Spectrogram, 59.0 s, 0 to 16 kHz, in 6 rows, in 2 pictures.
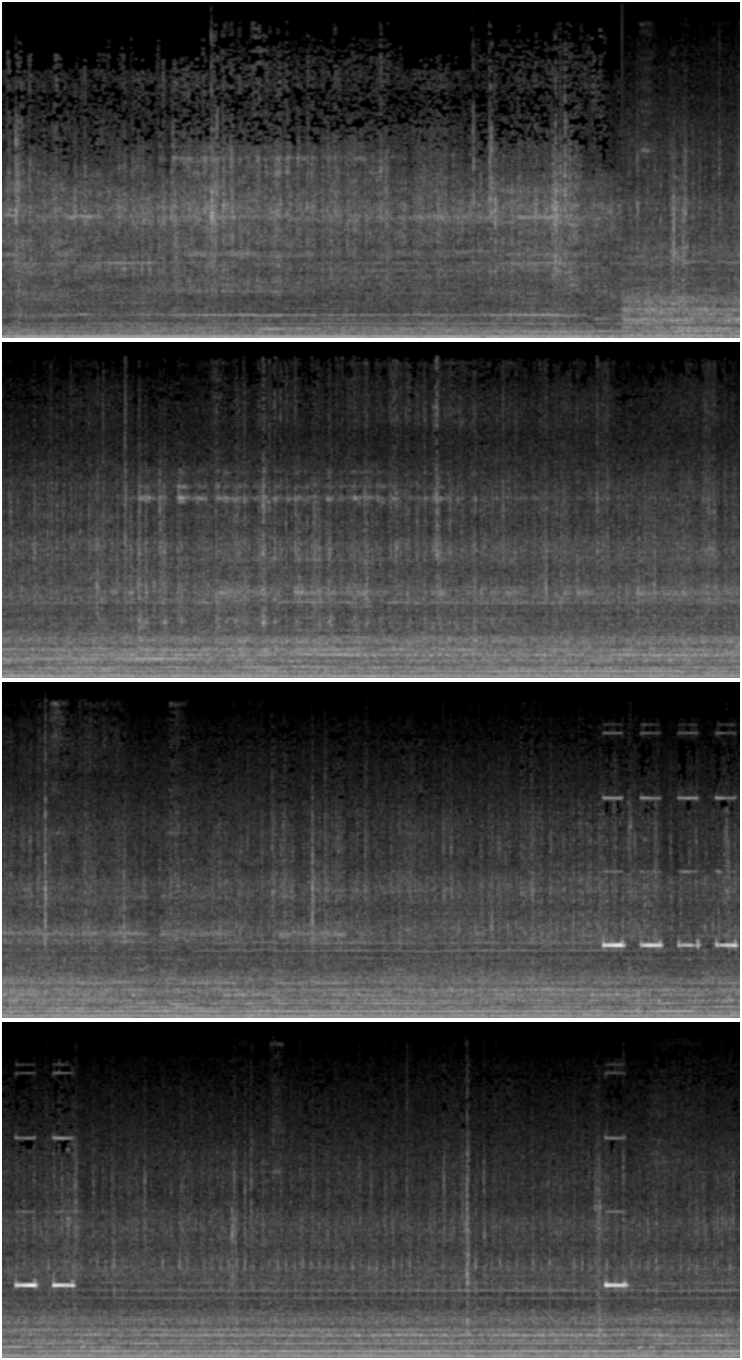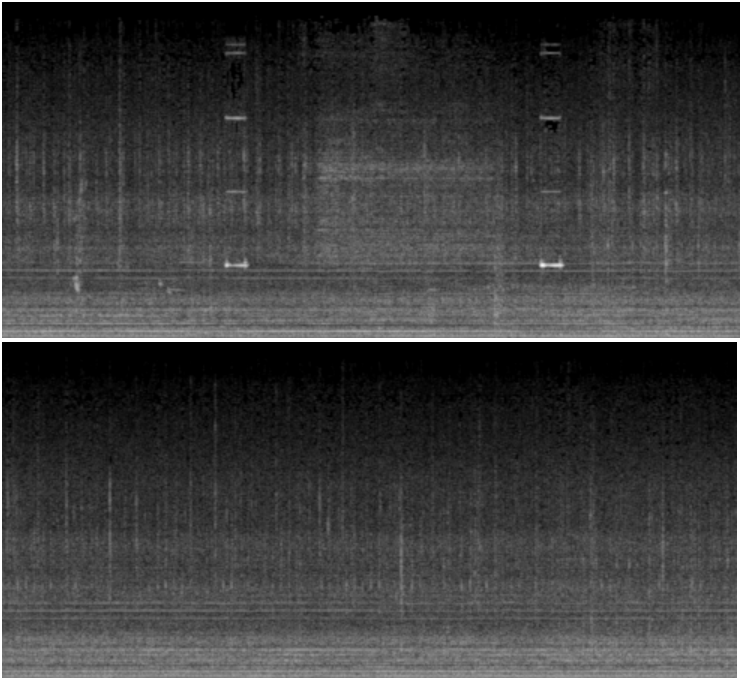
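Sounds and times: tractor engine running: 0:00.0 - 0:59.0
short high electronic beeps: 0:27.7 - 0:30.5, 0:37.6 - 0:37.9, 0:42.4 - 0:42.7, 0:46.6 - 0:46.9.

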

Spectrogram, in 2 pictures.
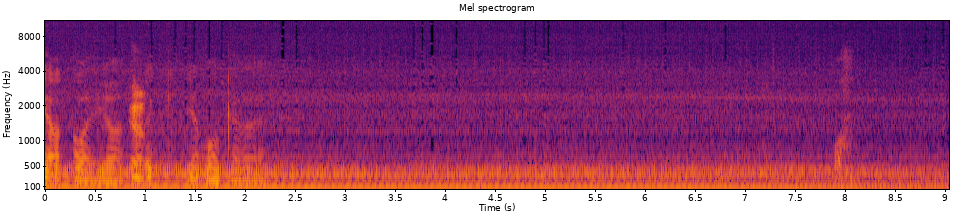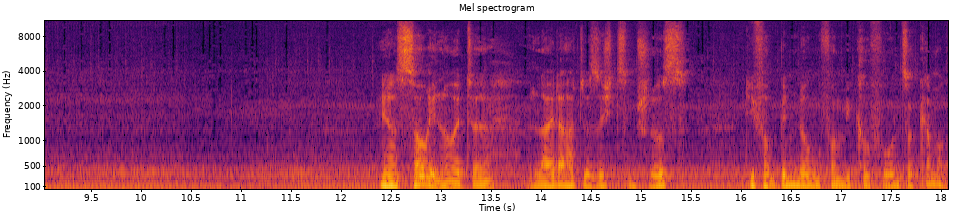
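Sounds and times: scooter engine running steadily: 0:00.0 - 0:18.0.

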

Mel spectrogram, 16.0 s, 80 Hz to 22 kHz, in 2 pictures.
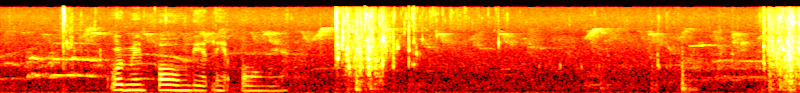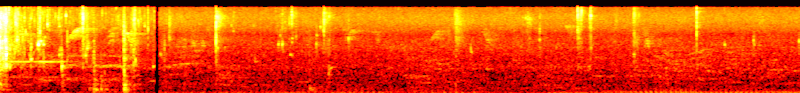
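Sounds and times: water sloshing and splashing: 0:03.3 - 0:05.1, 0:07.4 - 0:09.6, 0:10.7 - 0:11.7.

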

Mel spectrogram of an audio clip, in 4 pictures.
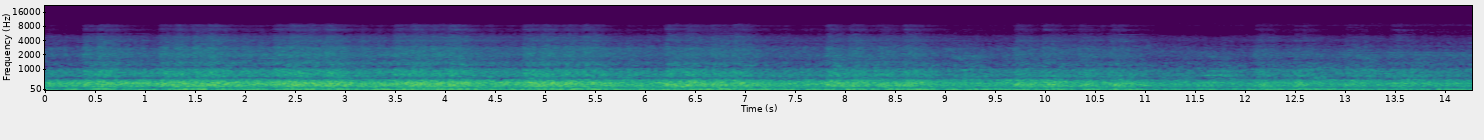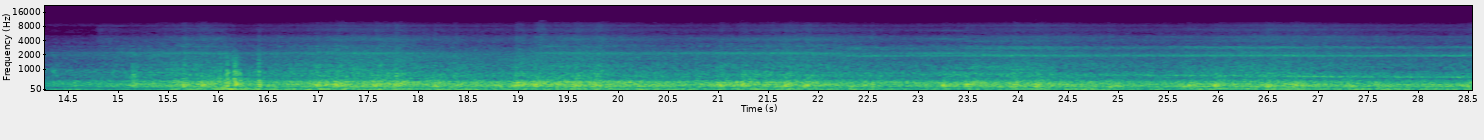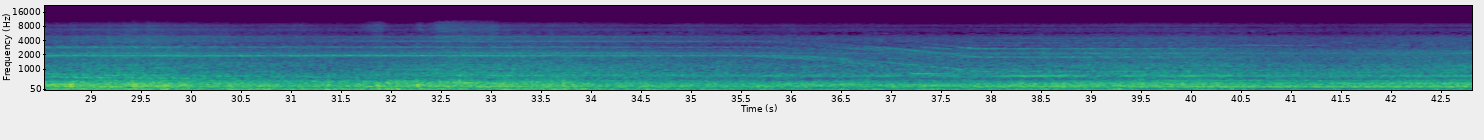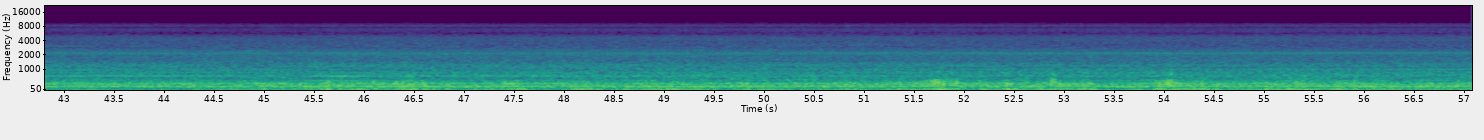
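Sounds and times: train wheels rumbling on rails: 0:00.0 - 0:57.0
electric train whine: 0:15.1 - 0:57.0.

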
